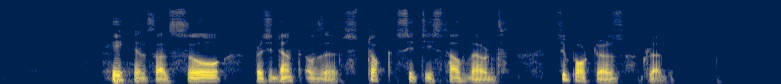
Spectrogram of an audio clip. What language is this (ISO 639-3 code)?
eng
